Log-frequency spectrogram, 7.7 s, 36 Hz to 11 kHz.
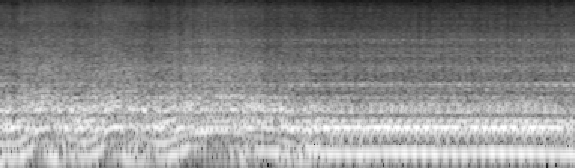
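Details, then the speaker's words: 1966 Ford Bronco after full restoration, first start with the engine behind a transmission, earlier only run on a stand; steady, even low rumble with no knocks, misses or hunting; normal idle. "all right you excited yes I am it's I'm surprised it it idled kind of that's the first time it's been behind a transmission"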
